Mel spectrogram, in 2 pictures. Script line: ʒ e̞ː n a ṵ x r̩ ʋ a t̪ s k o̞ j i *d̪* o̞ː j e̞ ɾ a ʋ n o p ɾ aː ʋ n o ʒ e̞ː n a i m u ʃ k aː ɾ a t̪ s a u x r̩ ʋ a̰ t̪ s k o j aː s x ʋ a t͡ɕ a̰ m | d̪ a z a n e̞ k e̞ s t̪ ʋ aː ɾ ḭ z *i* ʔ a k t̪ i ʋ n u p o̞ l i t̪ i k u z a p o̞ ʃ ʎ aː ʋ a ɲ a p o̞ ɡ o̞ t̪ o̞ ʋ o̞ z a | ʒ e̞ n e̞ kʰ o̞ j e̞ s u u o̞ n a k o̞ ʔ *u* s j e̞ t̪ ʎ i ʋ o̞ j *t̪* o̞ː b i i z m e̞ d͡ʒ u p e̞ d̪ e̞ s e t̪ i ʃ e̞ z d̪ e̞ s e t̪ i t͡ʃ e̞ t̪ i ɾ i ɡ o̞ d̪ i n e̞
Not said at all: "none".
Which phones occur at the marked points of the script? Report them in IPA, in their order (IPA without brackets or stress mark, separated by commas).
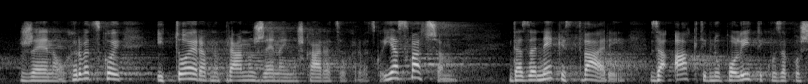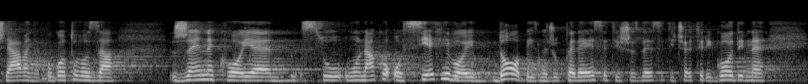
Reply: t̪, a, o, d̪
